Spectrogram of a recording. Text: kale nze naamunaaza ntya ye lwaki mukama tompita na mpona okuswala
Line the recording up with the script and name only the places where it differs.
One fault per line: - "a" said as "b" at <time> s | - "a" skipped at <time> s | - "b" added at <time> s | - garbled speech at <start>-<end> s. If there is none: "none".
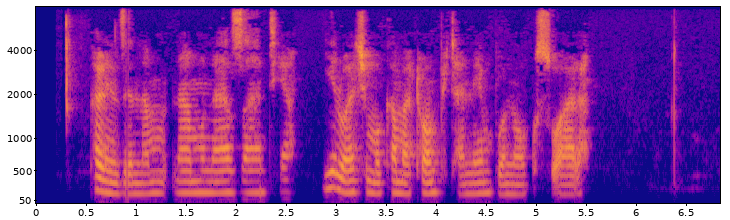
- "na" said as "ne" at 4.3 s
